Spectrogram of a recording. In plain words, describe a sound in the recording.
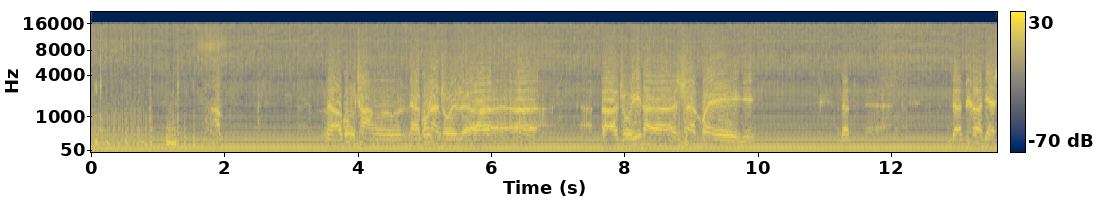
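An elderly man speaks calmly into a microphone in a reverberant room.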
